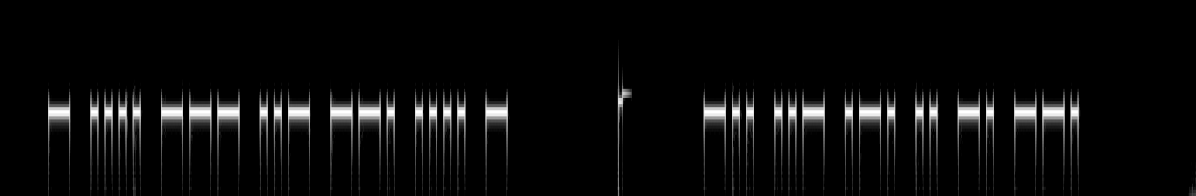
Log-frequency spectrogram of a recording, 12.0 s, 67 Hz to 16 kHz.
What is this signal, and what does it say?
Morse code, heard as a keyed tone, about 17 wpm, 700 Hz. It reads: THOUGHT DURING
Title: Sets of 2 Words - New Word Drill - 17wpm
